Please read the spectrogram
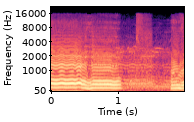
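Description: Male voice singing a naat unaccompanied, holding a long note with a slow vibrato on the closing 'de' of the line. The note steps down and fades out about a second in, and a new sung phrase begins near the end.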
